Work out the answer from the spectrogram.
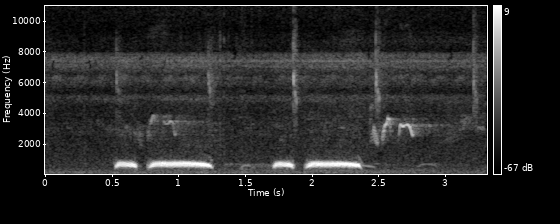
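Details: Two paired phrases from a wild spotted dove in a medium voice: a brief coo then a long, even, mellow coo, each pair well spaced. A few faint high chirps from other birds follow.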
